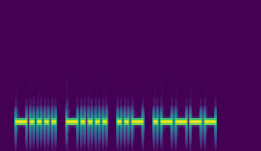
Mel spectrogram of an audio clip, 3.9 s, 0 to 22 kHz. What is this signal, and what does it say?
Morse code, heard as a keyed tone, about 21 wpm, 700 Hz. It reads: 66U1
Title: Four Challenging Letter-Number Combinations 22wpm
